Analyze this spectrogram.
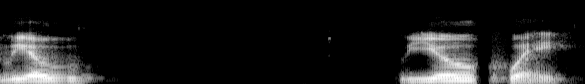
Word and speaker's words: Liu Hui: But 260 BC, we get this person, okay, Liu Hui is how you say his name.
